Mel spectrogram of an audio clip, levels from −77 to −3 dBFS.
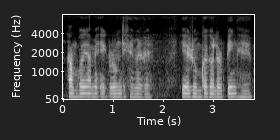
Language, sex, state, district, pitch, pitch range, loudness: Hindi, male, Arunachal Pradesh, Lower Dibang Valley, 115 Hz, 110-115 Hz, -23 LUFS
